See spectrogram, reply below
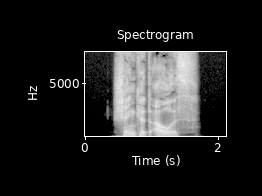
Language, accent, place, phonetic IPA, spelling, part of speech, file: German, Germany, Berlin, [ˌʃɛŋkət ˈaʊ̯s], schenket aus, verb, De-schenket aus.ogg
- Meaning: second-person plural subjunctive I of ausschenken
